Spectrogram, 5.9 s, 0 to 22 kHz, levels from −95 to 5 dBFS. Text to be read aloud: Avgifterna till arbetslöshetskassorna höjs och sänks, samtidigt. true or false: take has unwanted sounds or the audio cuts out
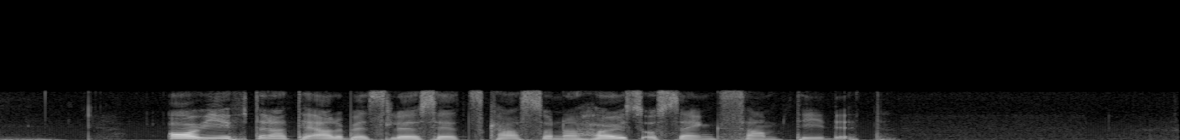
false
